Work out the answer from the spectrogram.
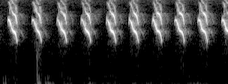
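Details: Shrill falling peeps from a baby chick, ten notes in three seconds, each a clean downslurred whistle against a quiet background.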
